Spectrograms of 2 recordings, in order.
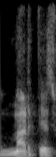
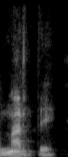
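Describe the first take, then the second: First: The final s is fully pronounced. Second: The final s is aspirated or dropped.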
